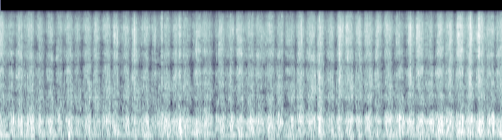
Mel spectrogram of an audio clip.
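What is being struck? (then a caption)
Foam kitchen sponge with scouring pad. Long nails scratch and rub the scouring pad and foam edges of a yellow and green foam kitchen sponge gripped in the hand. The result is a quiet, fast, continuous scratchy rasping with a bright, hissy top end and little low-end body.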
